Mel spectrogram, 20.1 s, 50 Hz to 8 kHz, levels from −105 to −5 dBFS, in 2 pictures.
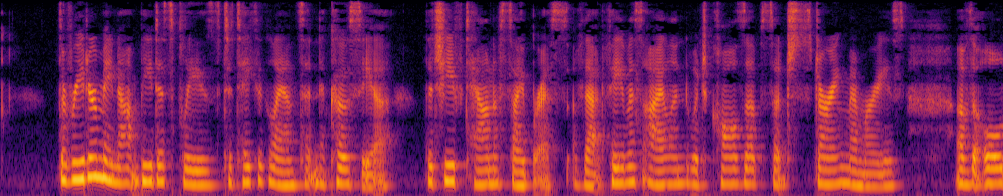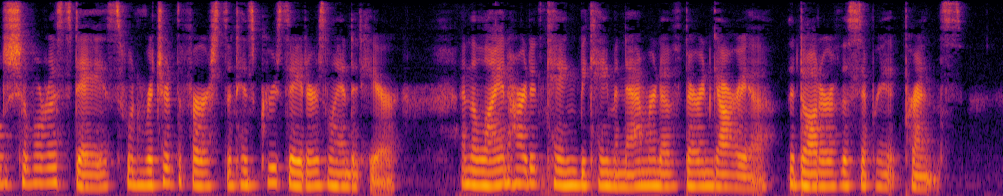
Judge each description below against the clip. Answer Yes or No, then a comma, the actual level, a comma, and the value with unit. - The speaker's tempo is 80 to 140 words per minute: No, average, 165 wpm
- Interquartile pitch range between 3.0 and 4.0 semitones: No, narrow, 2.5 semitones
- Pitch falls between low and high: Yes, medium, 170 Hz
